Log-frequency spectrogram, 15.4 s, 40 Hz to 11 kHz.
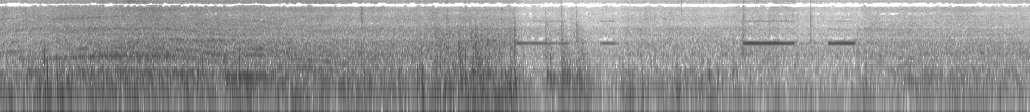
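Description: Cat 950M wheel loader's diesel engine revving up and down as it raises a bucket of snow over a dump truck. About halfway through, a reversing alarm beeps four times, two longer and two shorter beeps, over the engine running lower.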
